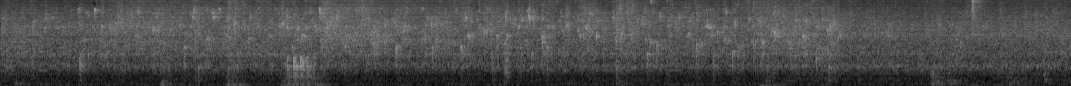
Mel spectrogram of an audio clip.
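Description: Tofu cubes frying in hot oil in a pan: a steady sizzle dotted with many small crackles and pops.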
